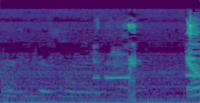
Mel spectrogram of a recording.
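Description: A faint voice heard over a phone line, then a short beep about a second in and a click just after.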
